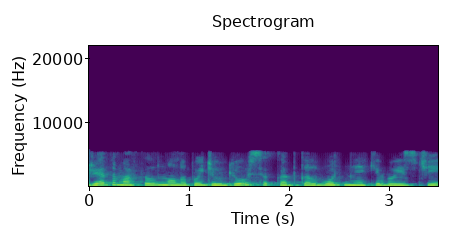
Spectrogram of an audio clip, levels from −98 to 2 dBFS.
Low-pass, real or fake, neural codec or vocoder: 5.4 kHz; fake; codec, 16 kHz, 4 kbps, X-Codec, HuBERT features, trained on general audio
